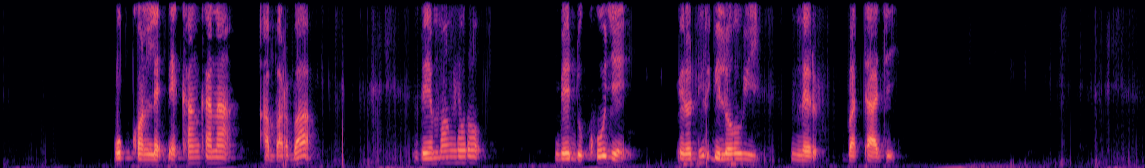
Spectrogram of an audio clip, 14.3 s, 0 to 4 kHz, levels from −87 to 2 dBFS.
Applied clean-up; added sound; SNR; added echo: neural mask model DeepFilterNet 3.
